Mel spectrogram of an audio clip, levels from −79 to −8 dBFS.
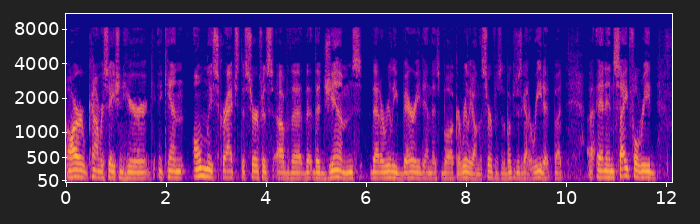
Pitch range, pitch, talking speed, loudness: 110-125 Hz, 115 Hz, 195 wpm, -28 LUFS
